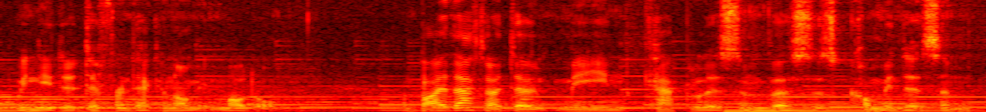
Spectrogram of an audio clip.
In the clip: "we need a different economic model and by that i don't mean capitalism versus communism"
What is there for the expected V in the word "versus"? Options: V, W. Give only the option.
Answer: V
